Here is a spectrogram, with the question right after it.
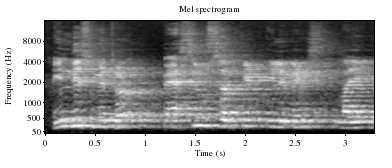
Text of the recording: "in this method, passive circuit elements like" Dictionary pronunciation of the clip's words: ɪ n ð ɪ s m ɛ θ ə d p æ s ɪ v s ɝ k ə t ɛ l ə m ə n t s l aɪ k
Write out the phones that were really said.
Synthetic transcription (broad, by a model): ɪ n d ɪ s m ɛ t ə d p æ s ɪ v s ɝ k ə t ɛ l ə m ə n t s l aɪ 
